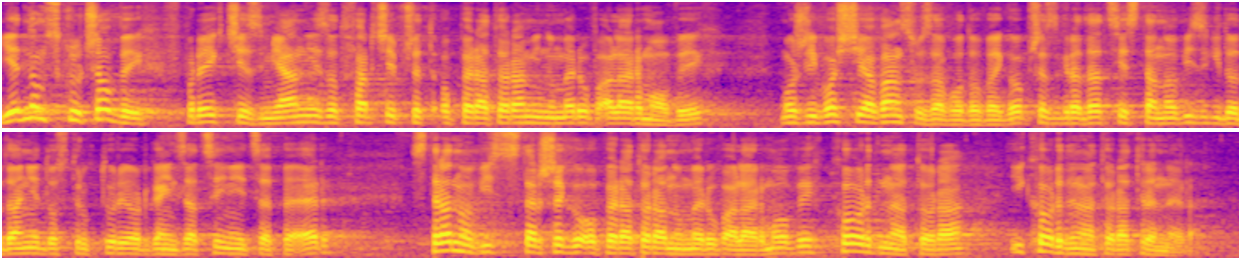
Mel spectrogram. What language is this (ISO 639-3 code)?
pol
